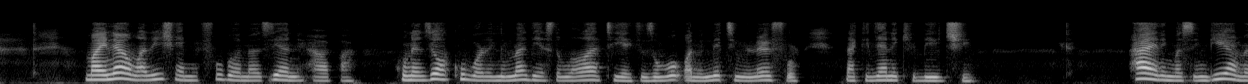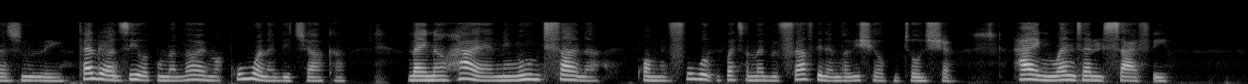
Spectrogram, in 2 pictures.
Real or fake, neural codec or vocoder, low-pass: fake; codec, 16 kHz, 0.5 kbps, FunCodec, trained on LibriTTS, 25 frames a second; 7.2 kHz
